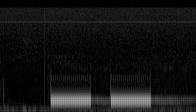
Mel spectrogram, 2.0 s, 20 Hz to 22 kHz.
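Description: A phone's ringback tone sounds as an outgoing call connects: two steady electronic purrs, each about 0.4 seconds long, with a short pause between them, clear over a faint low hum.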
